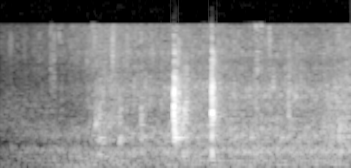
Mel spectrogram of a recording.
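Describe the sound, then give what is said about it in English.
A car engine rumbles low and steady, growing slightly louder as the car drives up at the Villa Geneviève and settles into an idle, with two brief sharp clicks partway through. The car carries Giraud, Jacques Renault and two gendarmes. “A car's just driven up.”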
